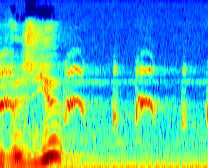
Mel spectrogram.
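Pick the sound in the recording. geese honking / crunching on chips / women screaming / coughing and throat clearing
geese honking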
